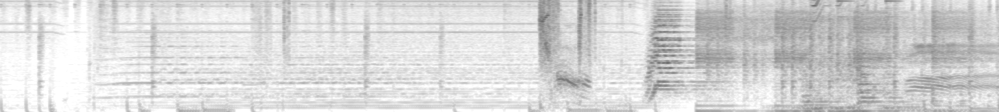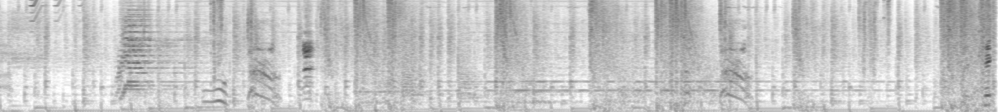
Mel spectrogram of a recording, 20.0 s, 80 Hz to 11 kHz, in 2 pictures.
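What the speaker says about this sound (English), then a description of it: "They're kicking the shit out of me." Guards kick and beat the player in Metal Gear Solid 2, a rapid flurry of thuds and smacks over busy game music and effects, getting louder after the quiet opening.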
